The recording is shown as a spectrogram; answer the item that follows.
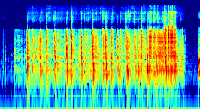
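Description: Plastic Littlest Pet Shop figurines tapped and hopped along a wooden tabletop by hand, a rapid run of small clicks and clatters, growing louder near the end.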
